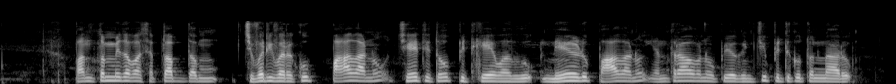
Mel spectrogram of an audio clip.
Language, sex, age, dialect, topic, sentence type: Telugu, male, 31-35, Southern, agriculture, statement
